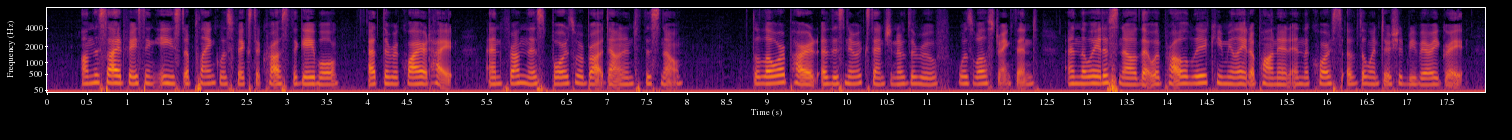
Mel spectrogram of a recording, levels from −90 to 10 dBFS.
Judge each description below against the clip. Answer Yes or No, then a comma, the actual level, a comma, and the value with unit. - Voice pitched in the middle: No, high, 205 Hz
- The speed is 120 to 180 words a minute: No, average, 200 wpm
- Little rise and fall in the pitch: Yes, narrow, 1.3 semitones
